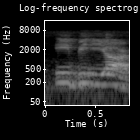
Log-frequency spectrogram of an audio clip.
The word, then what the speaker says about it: Eber: Eber is spelled E-B-E-R, I believe. E-B-R. E-B-E-R. Understand? And later on, you can find it spelled H-E-B-E-R. Eber.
